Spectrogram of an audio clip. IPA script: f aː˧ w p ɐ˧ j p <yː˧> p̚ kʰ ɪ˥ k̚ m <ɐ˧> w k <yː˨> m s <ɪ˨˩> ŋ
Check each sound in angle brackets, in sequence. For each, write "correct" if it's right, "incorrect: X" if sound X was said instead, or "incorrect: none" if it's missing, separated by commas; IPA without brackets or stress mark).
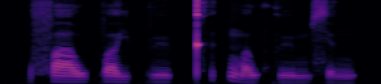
incorrect: yː˨, incorrect: ɐ˨˧, correct, correct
